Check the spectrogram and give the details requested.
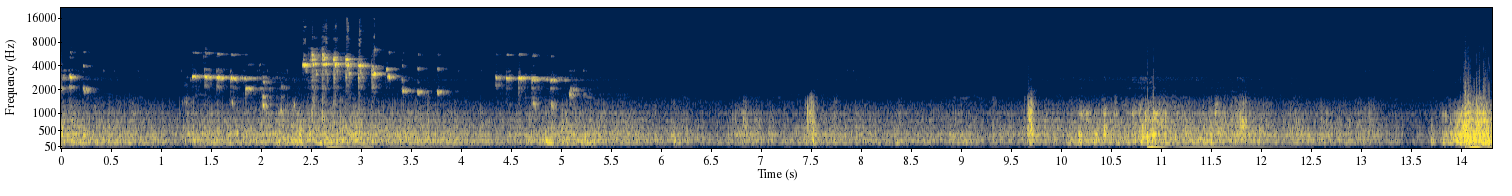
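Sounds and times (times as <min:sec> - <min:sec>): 
bald eagle high thin piping chirps: 0:00.0 - 0:05.3
low rumbling background: 0:00.0 - 0:07.6, 0:08.2 - 0:13.7.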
